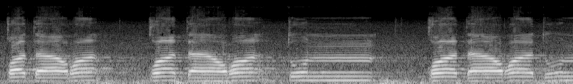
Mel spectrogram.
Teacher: قاف کو پر پڑھیں گے. تا کو باریک پڑھیں گے اور را کو پر پڑھیں گے اور اس تا کو بھی باریک پڑھیں گے.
